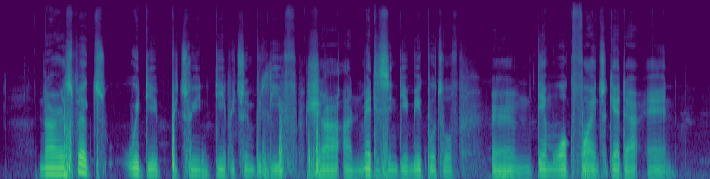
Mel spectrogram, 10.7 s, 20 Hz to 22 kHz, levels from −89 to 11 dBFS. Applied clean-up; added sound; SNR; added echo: none; none; none; none.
